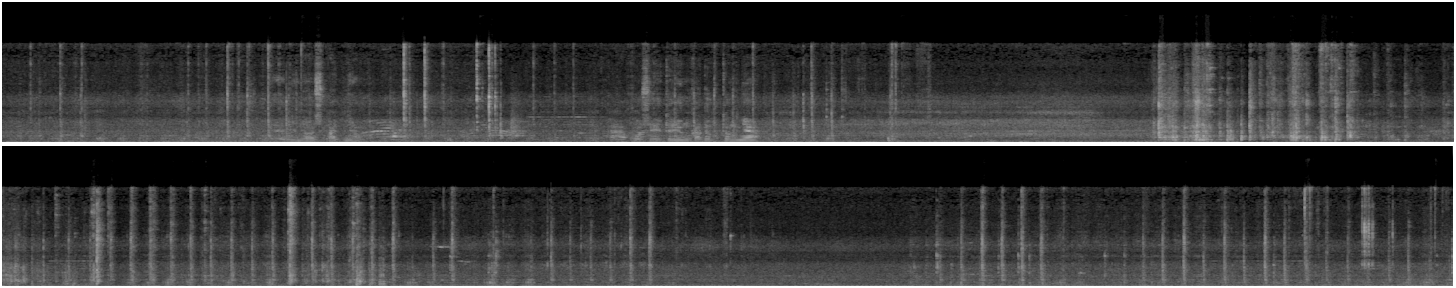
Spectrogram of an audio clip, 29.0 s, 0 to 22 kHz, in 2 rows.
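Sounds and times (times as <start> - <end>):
low mechanical hum: 0.0 - 29.0
metal parts clicking and tapping: 3.9 - 5.7, 6.4 - 9.0, 11.5 - 21.9, 23.6 - 29.0.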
